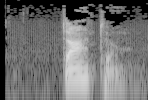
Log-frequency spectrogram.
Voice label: "dato", esperanto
